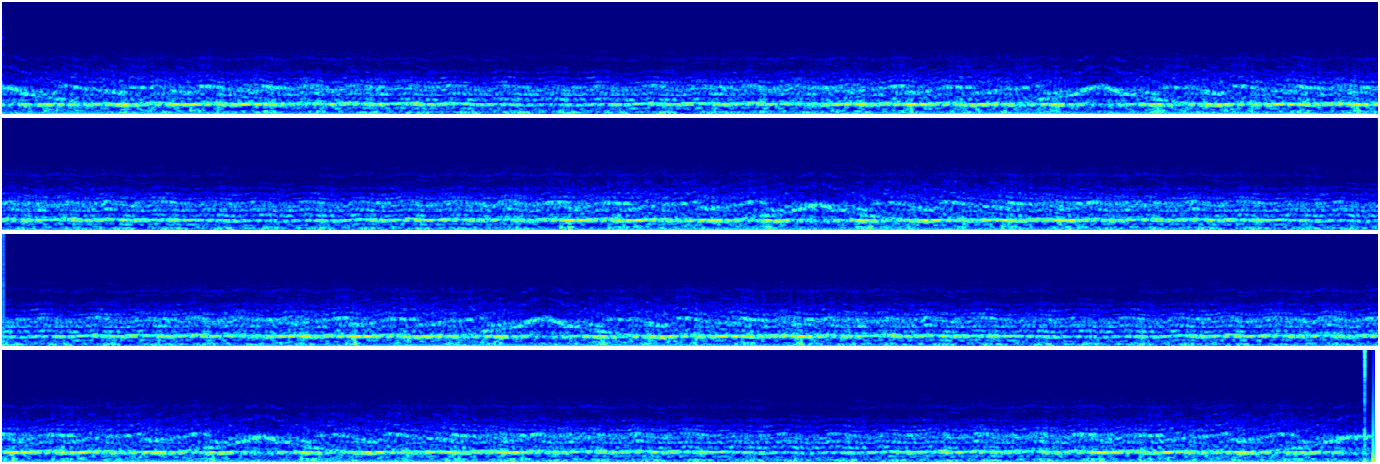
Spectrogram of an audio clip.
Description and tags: Modulated sinus wave illustrates a sound rolling coaster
